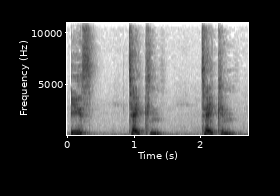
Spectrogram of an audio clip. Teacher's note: Haz de cuenta incluso que desaparece la E. Haz de cuenta que desaparece la E.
